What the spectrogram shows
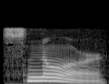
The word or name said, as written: snore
